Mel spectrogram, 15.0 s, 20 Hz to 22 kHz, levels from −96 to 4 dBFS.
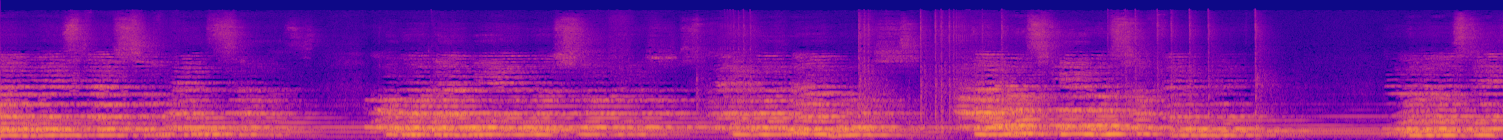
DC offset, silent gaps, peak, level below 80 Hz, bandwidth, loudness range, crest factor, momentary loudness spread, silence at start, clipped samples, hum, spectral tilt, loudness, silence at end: under 0.1%; none; -10 dBFS; -72 dBFS; 16.5 kHz; 4 LU; 18 dB; 14 LU; 0 s; under 0.1%; none; -6 dB/octave; -28 LUFS; 0 s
